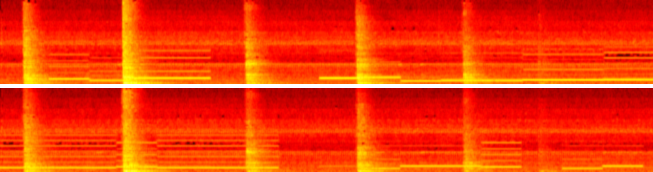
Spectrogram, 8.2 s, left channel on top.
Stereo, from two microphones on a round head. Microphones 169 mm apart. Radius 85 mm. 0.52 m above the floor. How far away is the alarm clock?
About 3 m.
